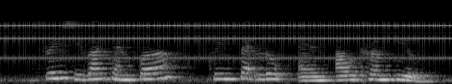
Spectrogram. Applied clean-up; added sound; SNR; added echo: none; Telephone; 8 dB; reverberation time 0.4 s.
